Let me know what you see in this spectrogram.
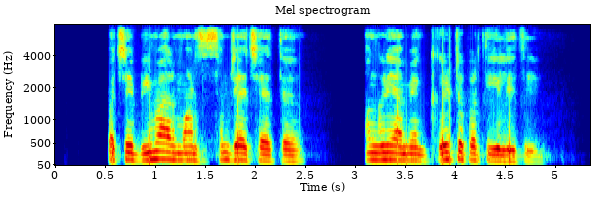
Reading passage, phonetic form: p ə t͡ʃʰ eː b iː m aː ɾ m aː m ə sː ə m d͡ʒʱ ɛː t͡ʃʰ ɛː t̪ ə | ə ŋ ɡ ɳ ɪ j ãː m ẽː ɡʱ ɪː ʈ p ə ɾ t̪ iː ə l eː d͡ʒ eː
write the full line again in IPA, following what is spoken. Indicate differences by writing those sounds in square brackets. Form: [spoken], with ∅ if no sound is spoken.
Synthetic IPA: p ə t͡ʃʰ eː b iː m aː ɾ m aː [ɳ] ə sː ə m d͡ʒʱ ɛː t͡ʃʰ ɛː t̪ ə | ə ŋ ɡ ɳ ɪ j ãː m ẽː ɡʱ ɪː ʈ p ə ɾ t̪ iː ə l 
